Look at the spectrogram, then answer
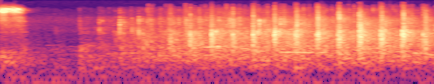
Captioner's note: audience applauds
